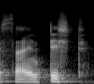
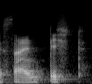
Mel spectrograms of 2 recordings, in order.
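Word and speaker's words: scientist: सी साइलेंट हो गया साइंटिफिक यहां से सी साइलेंट हो गया तो आप क्या पढ़ेंगे साइंटिस्ट क्या पढ़ेंगे साइंटिस्ट ठीक है आगे देखिए बच्चों आगे यहां पे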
